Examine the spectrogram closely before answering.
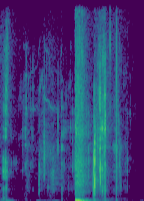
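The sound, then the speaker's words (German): Crunching and chewing of a snack eaten with medium-hot mustard: one sharp crunch of a bite, then a few softer chewing sounds, all fairly quiet and with no talking. “Und den letzten, wenn ihr gestattet, den schiebe ich mir jetzt rein. Mmh. Mit Senf.”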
